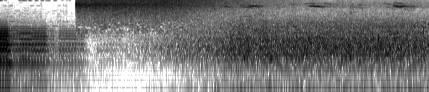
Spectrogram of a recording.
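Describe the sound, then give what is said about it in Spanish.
Spaceship hatch doors open with a hiss on arrival at the planet Arpa Melodiosa: a brief tonal hum cuts off sharply into a loud, steady, bright hiss that holds for several seconds. “Descendiendo en el planeta Arpa Melodiosa. Abriendo compuertas.”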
